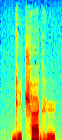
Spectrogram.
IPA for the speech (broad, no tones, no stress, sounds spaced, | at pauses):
ɡ i t͡ʃʰ æ ɡʱ y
